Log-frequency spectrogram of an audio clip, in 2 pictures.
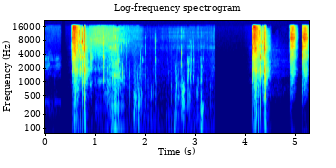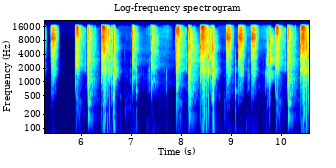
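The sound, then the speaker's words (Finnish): A can of Karhu, a Finnish beer, being opened: a few seconds of dense crackling and crunching, then, after a brief pause, a rapid run of loud, sharp metallic cracks and clicks, with no talking. “Suomalainen äänen avaus. Ja suomalainen olut. Karhu.”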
